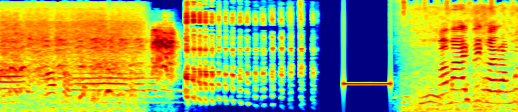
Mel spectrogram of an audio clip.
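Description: Voices and music over rushing river water, cut off by a fast run of clicks that quickly fade away. After a moment of dead silence comes one steady electronic beep of about half a second, then voices again.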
